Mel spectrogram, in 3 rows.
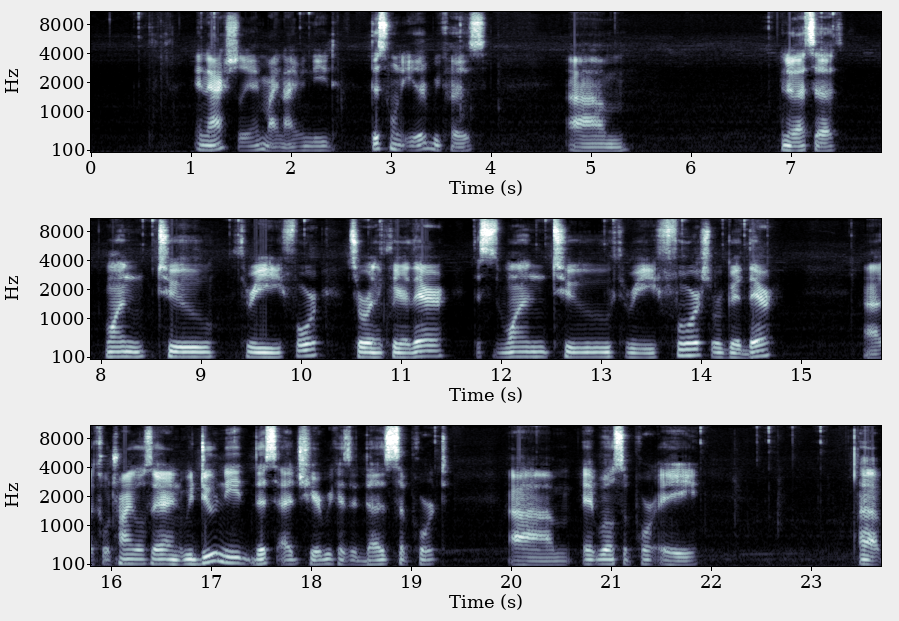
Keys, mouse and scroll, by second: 0.7 w, 1.0 click, 1.7 2, 2.1 click, 3.5 ctrl+BackSpace, 5.3-6.8 alt+drag, 8.3 shift+click, 9.3 shift+click, 9.8 shift+click, 12.2 shift+click, 13.5 shift+click, 14.1-14.5 alt+drag, 14.7 alt+middle click, 15.5 alt+middle click, 15.9-17.3 alt+drag, 18.4-19.3 alt+drag, 20.1-22.0 alt+drag, 22.1 1, 22.4 click, 22.7-23.1 alt+drag.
